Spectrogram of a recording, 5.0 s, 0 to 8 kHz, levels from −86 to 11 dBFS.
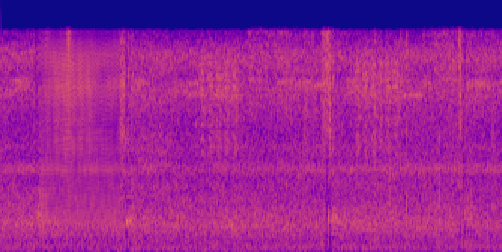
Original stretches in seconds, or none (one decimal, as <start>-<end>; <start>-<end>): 0.0-0.4; 1.2-5.0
